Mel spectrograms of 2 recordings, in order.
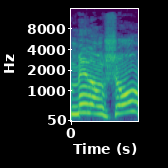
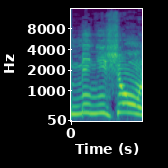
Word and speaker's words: Mélenchon: Pour vous dire les amis, pour dire Mélenchon, ma mère elle prononce mal, voilà, qu'est-ce qu'elle dit les amis? Elle dit Ménichon, la vie de ma mère, elle l'appelle Ménichon, c'est une paire de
